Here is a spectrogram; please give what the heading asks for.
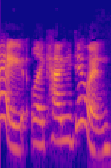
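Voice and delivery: mock sarcastic tone. Retelling a work story, the speaker imitates a sarcastic coworker's mock-sarcastic greeting. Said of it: "who was like real sarcastic".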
